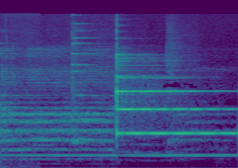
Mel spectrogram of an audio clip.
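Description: A bell is struck once about a second in and rings on, slowly fading, over a softer sustained tone.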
